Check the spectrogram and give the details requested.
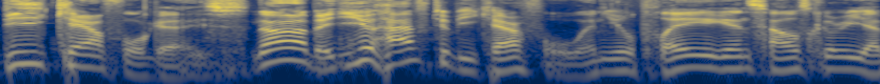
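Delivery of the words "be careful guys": low, cautioning tone. Quoting what Stats says to every team before playing them: imitating Stats' voice, smiling. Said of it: "if you say it with Stats' voice and with his smile".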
